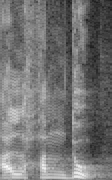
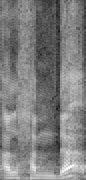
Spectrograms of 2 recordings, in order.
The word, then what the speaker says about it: alhamdu: Dibacaannya alhamdu, bukan alhamda pakai fathah atau alhamdi pakai kasrah.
